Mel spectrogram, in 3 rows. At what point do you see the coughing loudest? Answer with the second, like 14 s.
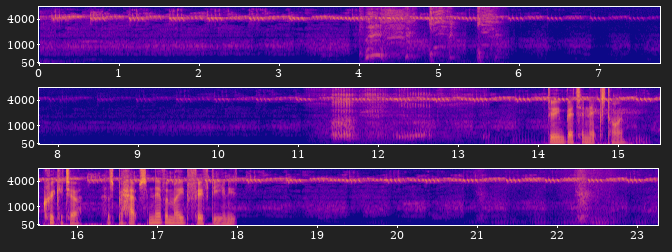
4 s.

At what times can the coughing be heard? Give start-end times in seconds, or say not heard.
4.0-5.8.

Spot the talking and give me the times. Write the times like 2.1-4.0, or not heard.
14.1-18.0.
